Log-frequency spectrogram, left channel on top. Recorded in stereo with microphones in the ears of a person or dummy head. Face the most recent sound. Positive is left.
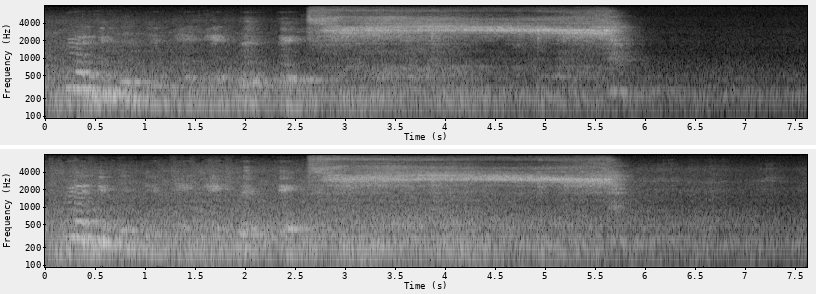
turn(degrees=15)  # may be behind; listen again after turning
